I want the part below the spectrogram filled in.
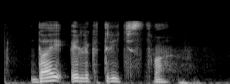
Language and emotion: Russian, neutral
